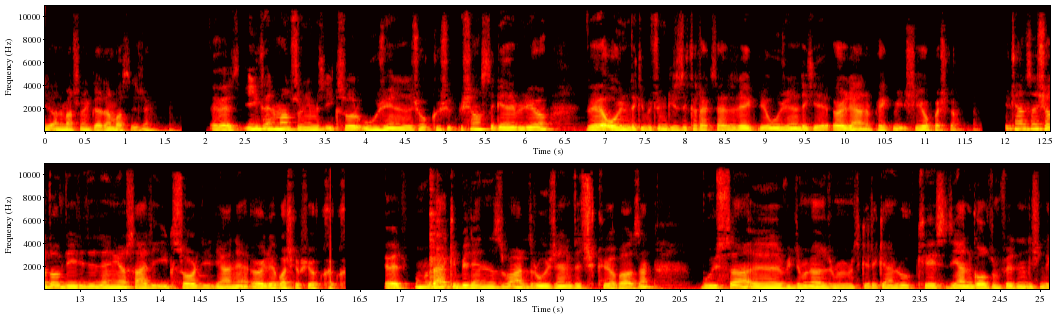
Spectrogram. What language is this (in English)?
Turkish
